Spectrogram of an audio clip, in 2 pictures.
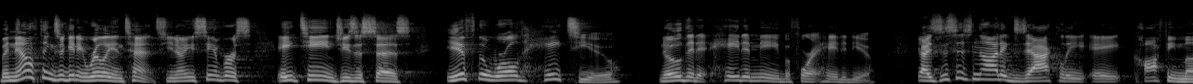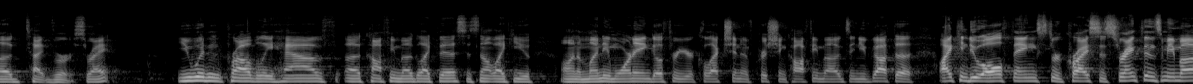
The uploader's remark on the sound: This message was recorded on July 17th, 2016 at our Menifee campus.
